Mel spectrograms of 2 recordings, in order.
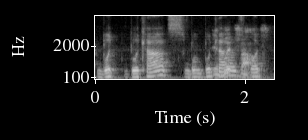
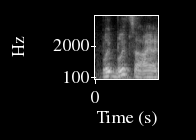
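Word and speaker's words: Blicavs: I was just going to ask about, I don't even know how to pronounce his last name. I haven't been. Mark Blickards? Blitzer.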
